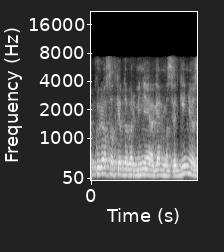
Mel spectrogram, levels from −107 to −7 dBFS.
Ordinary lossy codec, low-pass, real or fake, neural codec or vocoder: AAC, 48 kbps; 7.2 kHz; real; none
